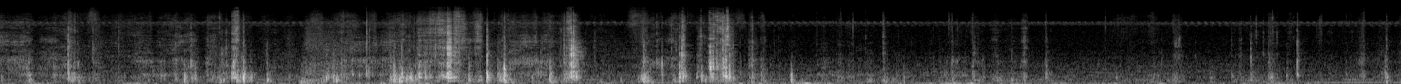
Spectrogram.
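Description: Heavy rubber-jacketed RV power cord being pulled and worked through the inlet hole in metal siding, scraping and bumping against the metal ring in irregular knocks and rustles, busiest in the first half and quieter after. A faint steady high tone runs underneath.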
